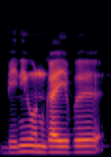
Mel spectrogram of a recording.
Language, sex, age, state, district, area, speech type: Bodo, male, 30-45, Assam, Kokrajhar, urban, spontaneous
